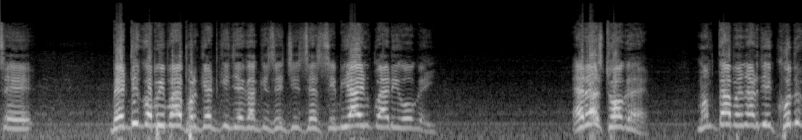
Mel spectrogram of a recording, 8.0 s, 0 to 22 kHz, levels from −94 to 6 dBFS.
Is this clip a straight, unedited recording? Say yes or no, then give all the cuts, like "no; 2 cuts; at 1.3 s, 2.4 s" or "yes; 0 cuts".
yes; 0 cuts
